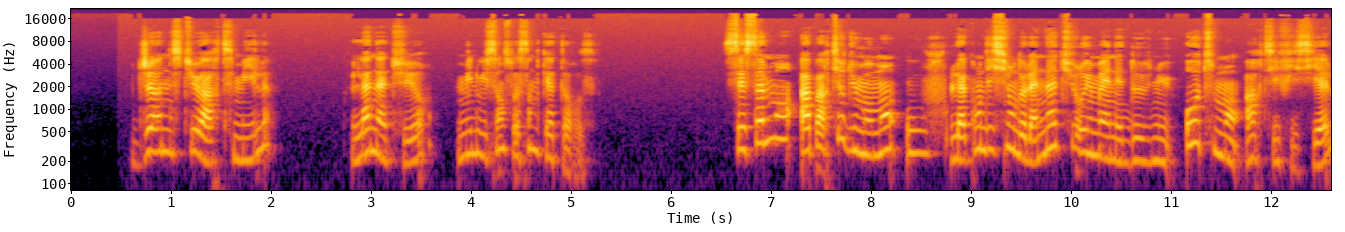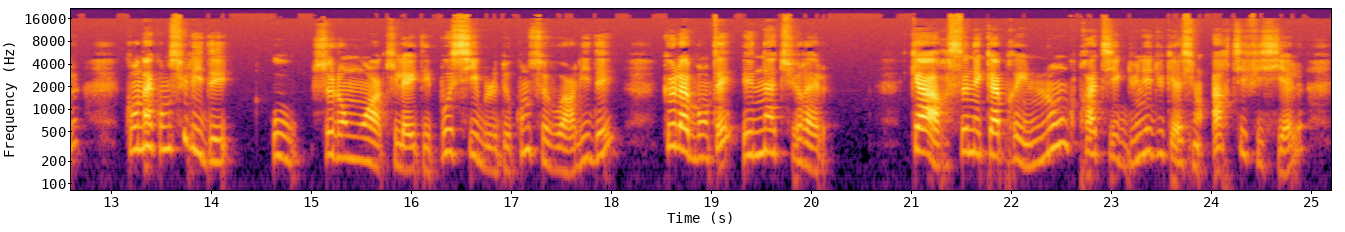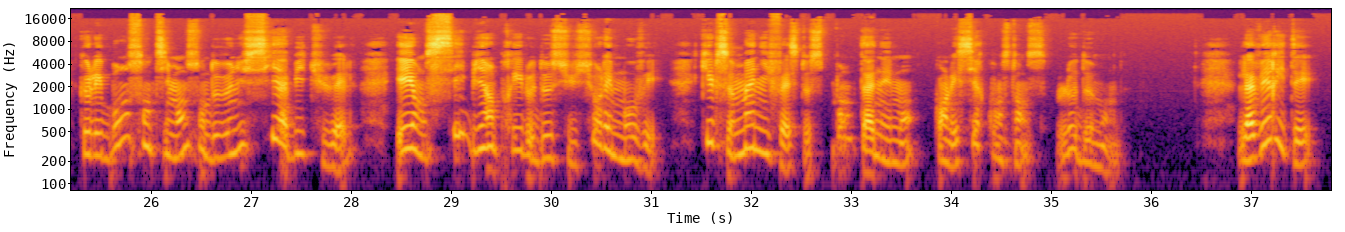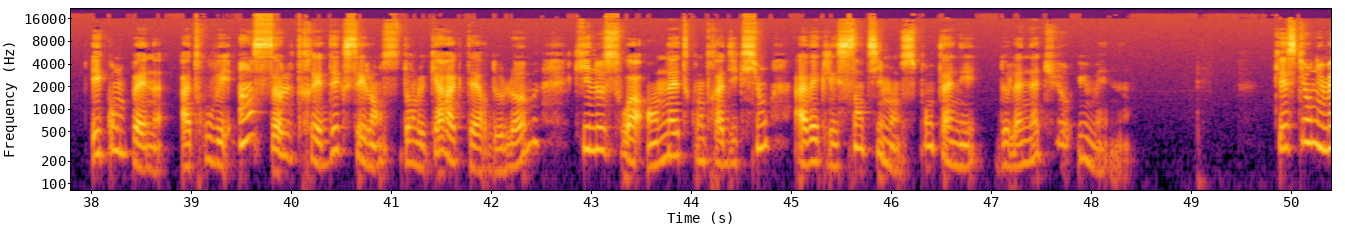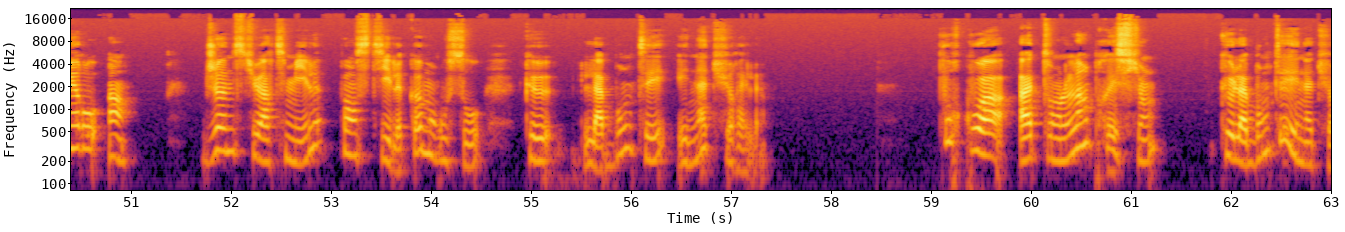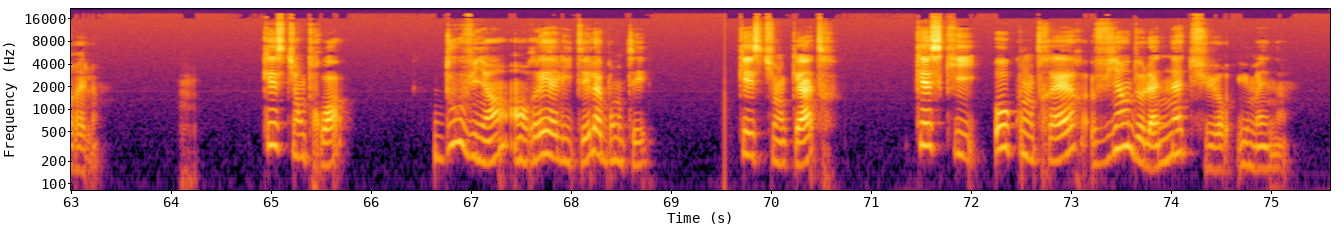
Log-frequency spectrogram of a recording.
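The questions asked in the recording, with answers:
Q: John Stuart Mill pense-t-il, comme Rousseau, que la bonté est naturelle?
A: Non, pour lui la bonté n'est pas naturelle

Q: Pourquoi a-t-on l'impression que la bonté est naturelle?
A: Parce qu'après une longue éducation artificielle, les bons sentiments sont devenus si habituels qu'ils se manifestent spontanément

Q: D'où vient en réalité la bonté?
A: D'une longue pratique d'une éducation artificielle

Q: Qu'est-ce qui, au contraire, vient de la nature humaine?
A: Les mauvais sentiments, qui contredisent toute excellence du caractère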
